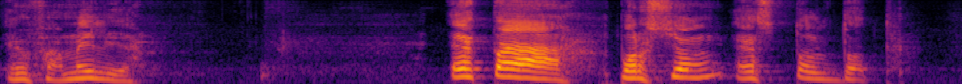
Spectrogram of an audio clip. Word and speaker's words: Toldot: Esta porción es Toldot. Toledot, a veces se pronuncia.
